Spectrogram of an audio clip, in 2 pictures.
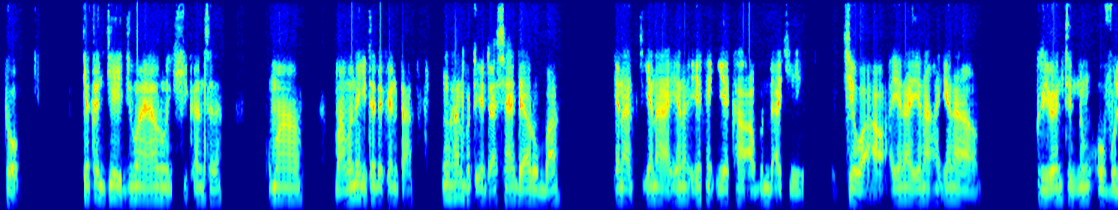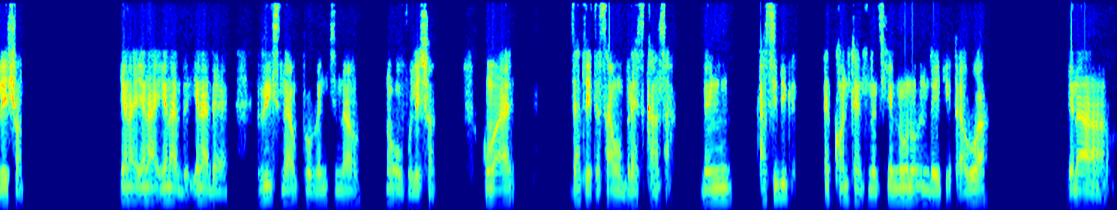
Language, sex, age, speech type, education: Hausa, male, 30-45, spontaneous, tertiary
